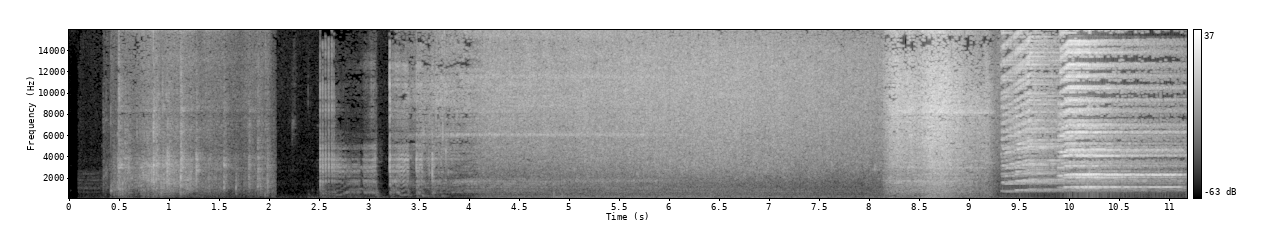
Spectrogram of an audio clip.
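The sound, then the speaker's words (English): A few clicks and knocks give way to a steady hiss of shower water running, which swells into a louder gush before a high, squealing tone rises at the end. No one speaks. “And now to take a cleansing shower.”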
